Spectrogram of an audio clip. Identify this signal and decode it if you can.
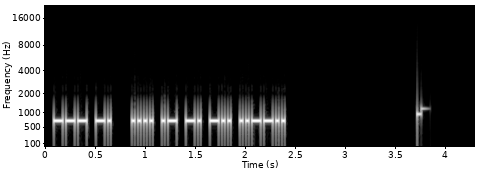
Morse code, heard as a keyed tone, about 40 wpm, 700 Hz. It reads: ON HAND?
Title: Sentences from Top 1500 Words 40wpm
